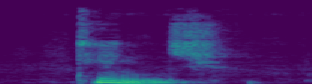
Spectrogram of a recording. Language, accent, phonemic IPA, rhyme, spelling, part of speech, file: English, Southern England, /tɪnd͡ʒ/, -ɪndʒ, tinge, noun / verb, LL-Q1860 (eng)-tinge.wav
- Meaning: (noun) 1. A small added amount of colour; (by extension) a small added amount of some other thing 2. The degree of vividness of a colour; hue, shade, tint 3. A draper's or clothier's markup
